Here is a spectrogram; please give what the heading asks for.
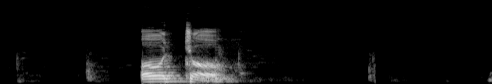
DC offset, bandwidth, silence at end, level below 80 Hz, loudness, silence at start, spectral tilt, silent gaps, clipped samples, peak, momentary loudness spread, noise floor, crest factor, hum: under 0.1%; 7.6 kHz; 2.6 s; -60 dBFS; -13 LUFS; 1.4 s; -7 dB/octave; none; under 0.1%; -2 dBFS; 7 LU; -75 dBFS; 18 dB; none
